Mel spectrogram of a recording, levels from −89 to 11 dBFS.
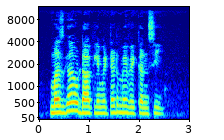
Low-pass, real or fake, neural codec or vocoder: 10.8 kHz; fake; vocoder, 44.1 kHz, 128 mel bands every 512 samples, BigVGAN v2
